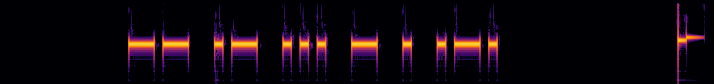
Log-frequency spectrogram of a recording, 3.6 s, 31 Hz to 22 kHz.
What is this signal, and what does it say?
Morse code, heard as a keyed tone, about 27 wpm, 700 Hz. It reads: MASTER
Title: Sentences from Top 1300 Words - New Word Drill - 28wpm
